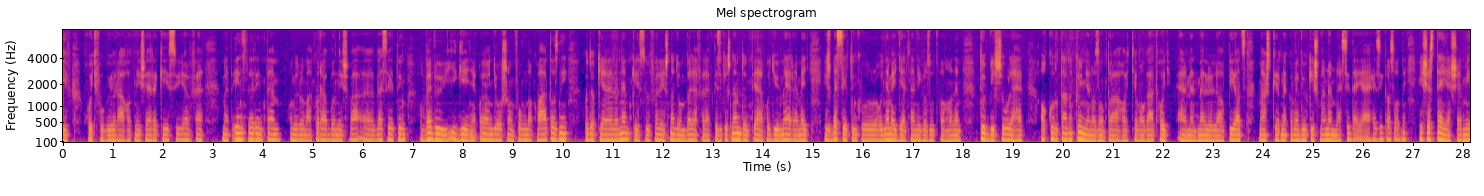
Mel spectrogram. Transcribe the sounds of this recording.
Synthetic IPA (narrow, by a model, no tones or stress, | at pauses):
fho̞cfo̞ɡøːɾaːɦɒt̪nieːʃɛrːɛkeːsyjːøɱfɛl | mɛrt̪eːnsɛɾint̪ɛmɒmiɾøːlmaːrko̞ɾaːbːɒniʃbɛseːlt̪yŋk | ɒvɛvøːjiiɡeːɲɛ̰kojɒɲɟo̞rʃɒɱfo̞ɡnɒkʋaːlt̪o̞zni | ho̞ɟɒkiɛrːɛnɛmkeːsylfɛleːʃnɒɟo̞mbɛlɛfɛlɛt̪kɛzikeːʃnɛmd̪ønt̪iɛlho̞ɟøːmɛrːɛmɛɟeːʒbɛseːlt̪yŋkoɦo̞ɟnɛmɛɟːɛt̪lɛniɡɒzut̪ʋɒnɦɒnɛm | t̪ø̞bːiʃjoːlɛɦɛt̪ | ɒkːo̞ɾut̪aːnɒkøɲːɛnɒzo̞nt̪ɒlaːlɦɒcːɒmɒɡaːt̪ho̞ɟ | ɛlmɛnt̪mɛløːlːɛɒpijɒt̪smaːʃt̪̚keːrnɛkɒvɛvøːkiʃmaːrnɛmlɛsːid̪ɛ̰jɛ̰ɛ̰ɦɛziɡɒzo̞̰d̪ni | eːʃɛst̪ɛjːɛʃɛmːi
